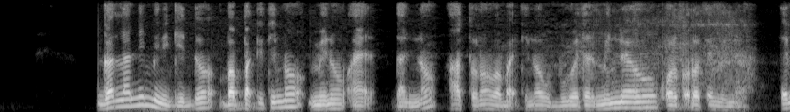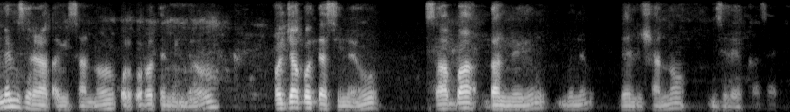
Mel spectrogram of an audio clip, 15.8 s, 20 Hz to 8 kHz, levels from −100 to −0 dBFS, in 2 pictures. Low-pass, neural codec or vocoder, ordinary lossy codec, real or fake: 7.2 kHz; vocoder, 22.05 kHz, 80 mel bands, WaveNeXt; Opus, 32 kbps; fake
